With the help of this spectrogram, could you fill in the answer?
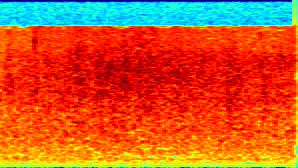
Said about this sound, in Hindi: अरे वाह, फिर तो अपने लिए एक बार ताली बजा ले।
